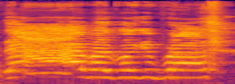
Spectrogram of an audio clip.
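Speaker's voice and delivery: high, hammed-up wail of a mortified daughter; high mock cry over her bras; mock daughter shriek. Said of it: "That girl was like".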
